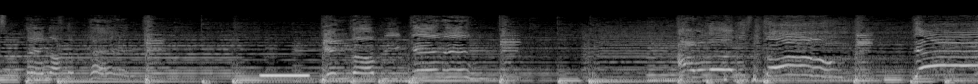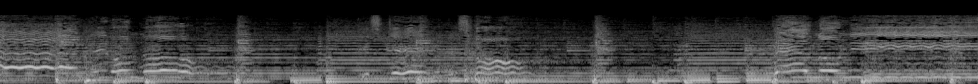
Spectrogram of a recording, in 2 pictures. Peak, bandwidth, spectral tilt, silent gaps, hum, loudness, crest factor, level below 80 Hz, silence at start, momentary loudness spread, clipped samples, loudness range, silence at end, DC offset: -8 dBFS; 11 kHz; -5.5 dB/octave; none; none; -22 LUFS; 14 dB; -42 dBFS; 0 s; 8 LU; under 0.1%; 4 LU; 0 s; under 0.1%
